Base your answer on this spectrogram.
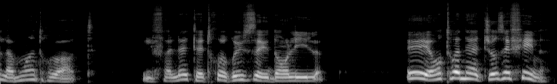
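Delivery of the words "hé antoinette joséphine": loud, high summons; calling out. A narrator's reading. Joël summoning his servants to take orders, calling out. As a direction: holler the names to fetch them. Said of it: "cria Joël".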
